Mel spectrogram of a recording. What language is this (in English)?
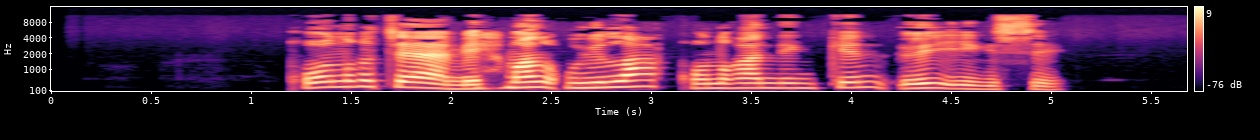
Uyghur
